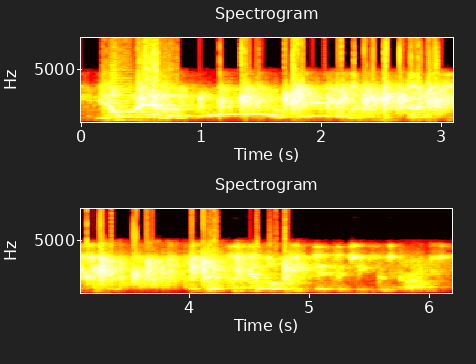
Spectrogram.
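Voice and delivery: loud, driving preacher's call; preaching at full force. Acted. Preacher urging the congregation to forgive everyone, loud and rising. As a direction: build it up and hammer each name home.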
